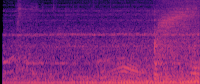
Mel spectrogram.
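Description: Triple-expansion steam pumping engine running slowly at its working speed, a steady low mechanical rumble with a faint steady high tone over it. Voices murmur briefly about a second in, and a man starts talking at the very end.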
